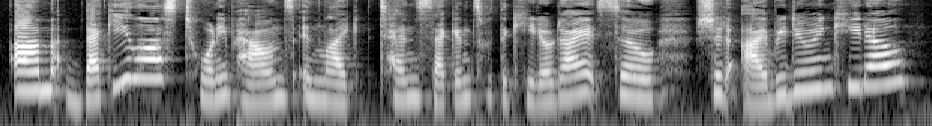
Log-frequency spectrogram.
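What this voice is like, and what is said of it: Put-on client questioning voice. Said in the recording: “put on my client question voice”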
